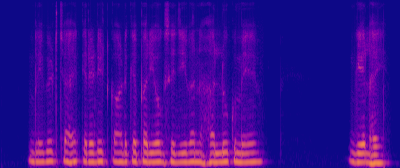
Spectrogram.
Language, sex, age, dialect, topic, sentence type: Magahi, male, 18-24, Western, banking, statement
